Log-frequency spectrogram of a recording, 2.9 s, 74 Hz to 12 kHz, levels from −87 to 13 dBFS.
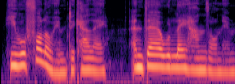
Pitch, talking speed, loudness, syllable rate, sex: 195 Hz, 265 wpm, -16 LUFS, 6.1 syllables/s, female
